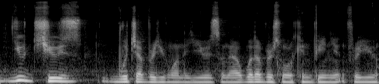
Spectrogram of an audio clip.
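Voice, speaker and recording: The man's fairly low voice has a dark, mellow tone and comes out somewhat breathy. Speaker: 3D modeling tutorial creator. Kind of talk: tutorial. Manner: fast; casual, with filler words.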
